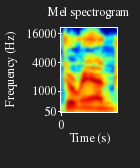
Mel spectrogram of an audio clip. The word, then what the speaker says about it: Garand: whole bunch of M1 Garand rifles, or M1 Garand rifles, depending on how you say it, and they sold those as military surplus to American citizenry.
